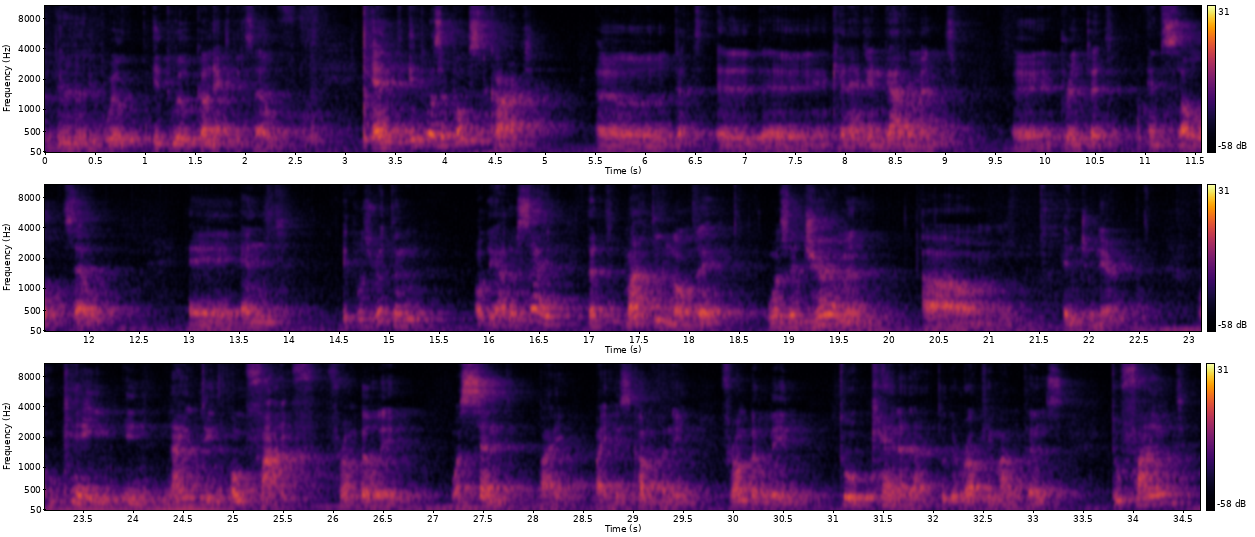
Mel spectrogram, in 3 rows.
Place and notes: Rafael Blau tells the story of John Koch, an important figure in the revival of the synagogue
(Sony PCM D50)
